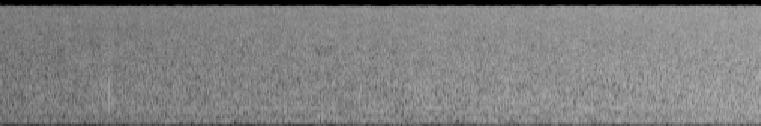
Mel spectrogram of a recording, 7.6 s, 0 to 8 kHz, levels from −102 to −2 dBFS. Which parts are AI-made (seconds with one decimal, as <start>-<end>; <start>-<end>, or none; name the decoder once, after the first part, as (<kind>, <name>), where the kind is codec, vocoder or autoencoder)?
0.6-1.4 (codec, SNAC); 2.4-6.3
